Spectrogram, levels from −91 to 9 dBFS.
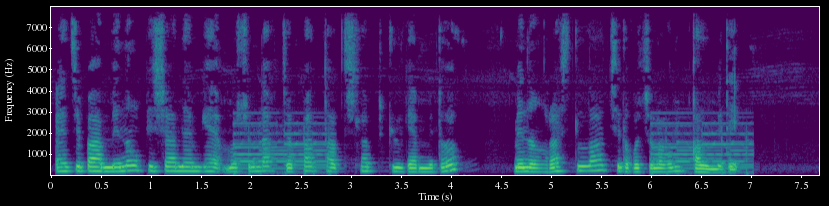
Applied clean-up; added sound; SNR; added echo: none; Electric guitar; 15 dB; reverberation time 0.2 s.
